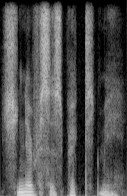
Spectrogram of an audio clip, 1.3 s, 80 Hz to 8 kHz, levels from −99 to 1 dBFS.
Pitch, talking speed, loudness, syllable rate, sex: 130 Hz, 190 wpm, -20 LUFS, 6.0 syllables/s, female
